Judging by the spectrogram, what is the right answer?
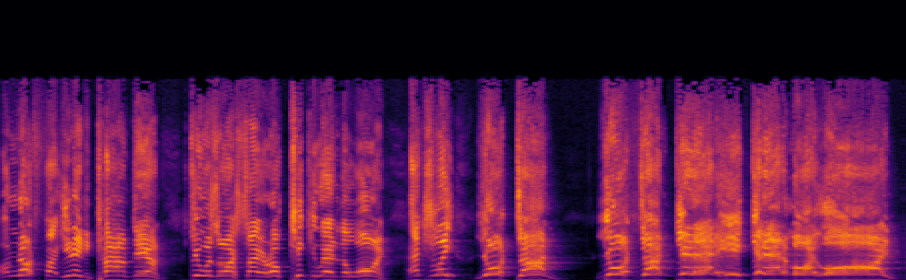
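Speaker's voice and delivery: high, loud yelling that keeps building; shrieked orders at full volume; freaked-out screaming. Retold or imitated. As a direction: imitate a power-mad guard losing it. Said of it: "She freaked out".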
